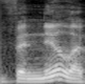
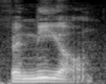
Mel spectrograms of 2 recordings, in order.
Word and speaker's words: Vanille: had one character named vanilla basically that's how they pronounce it in a Japanese version because I played I play the game with a Japanese audio they pronounce one character's name like vanilla it's spelled I believe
